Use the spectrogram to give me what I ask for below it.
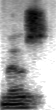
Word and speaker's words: Moes: it's called Moose because my last name is pronounced moose it's dutch and it's not spelled that way but uh we we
